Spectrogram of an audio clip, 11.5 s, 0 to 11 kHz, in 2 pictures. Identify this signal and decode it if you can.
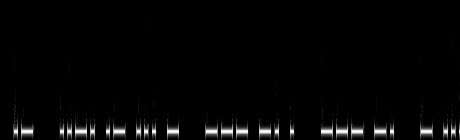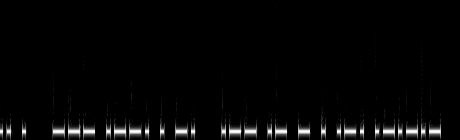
Morse code, heard as a keyed tone, about 25 wpm, 700 Hz. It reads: A FAST ONE ON THE OPEN WATER.
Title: Sentences from Top 1000 Words - Review Part 6 - 25wpm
